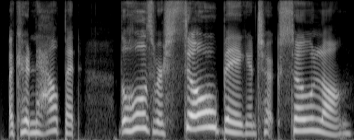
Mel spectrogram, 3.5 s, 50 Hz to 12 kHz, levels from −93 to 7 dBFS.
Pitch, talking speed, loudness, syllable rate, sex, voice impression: 260 Hz, 220 wpm, -19 LUFS, 5.1 syllables/s, female, feminine, young, bright, slightly fluent, cute, refreshing, friendly, lively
